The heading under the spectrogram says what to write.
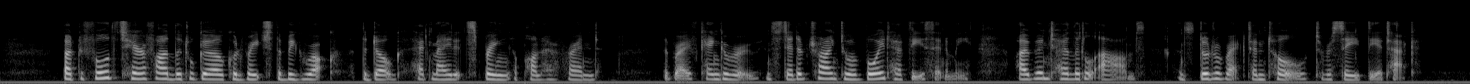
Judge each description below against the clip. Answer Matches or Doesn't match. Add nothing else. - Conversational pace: Matches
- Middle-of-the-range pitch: Doesn't match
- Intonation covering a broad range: Matches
